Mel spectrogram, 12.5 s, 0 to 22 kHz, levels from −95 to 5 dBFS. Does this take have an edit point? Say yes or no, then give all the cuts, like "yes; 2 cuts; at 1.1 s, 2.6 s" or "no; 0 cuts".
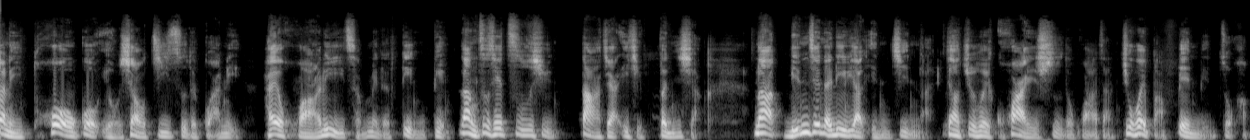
yes; 1 cut; at 4.5 s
